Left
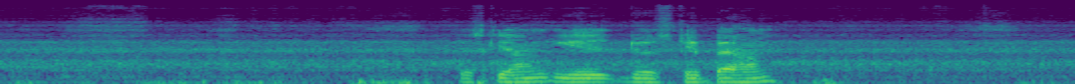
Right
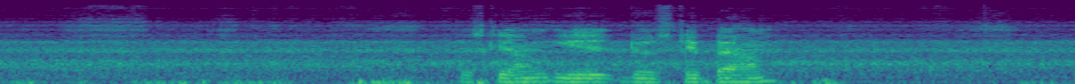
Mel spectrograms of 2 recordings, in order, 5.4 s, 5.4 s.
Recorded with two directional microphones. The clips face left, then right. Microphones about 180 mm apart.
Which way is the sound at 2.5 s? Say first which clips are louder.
Left 4 dB; 65° left (ahead or behind).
